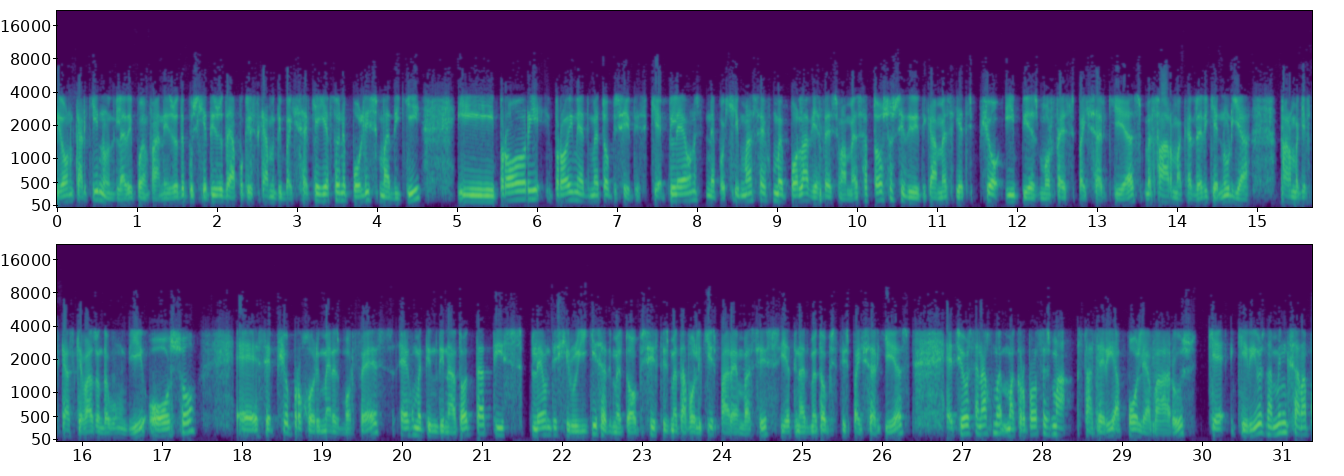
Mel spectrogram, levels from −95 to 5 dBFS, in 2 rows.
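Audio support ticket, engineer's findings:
Listened through the whole clip and found nothing to flag, so there's no fault to log on this ticket.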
